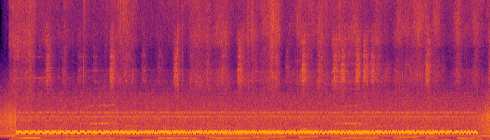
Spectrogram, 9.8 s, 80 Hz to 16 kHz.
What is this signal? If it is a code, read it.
NAVTEX (SITOR-B), 100 baud, 170 Hz shift, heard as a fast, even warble, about 1000 Hz centre, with radio static, a steady whistle near 620 Hz and the noise inside a car. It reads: A0RA GT9A FSL8 G0P4 2IV7 94OQ 6T47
